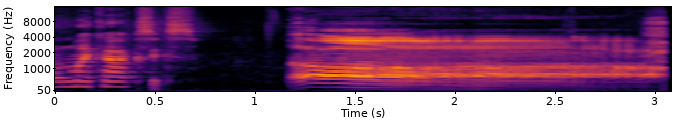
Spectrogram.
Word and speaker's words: coccyx: The coccyx is basically your tailbone. Yeah. You pronounced it wrong, by the way. It's coccyx? It's coccyx.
